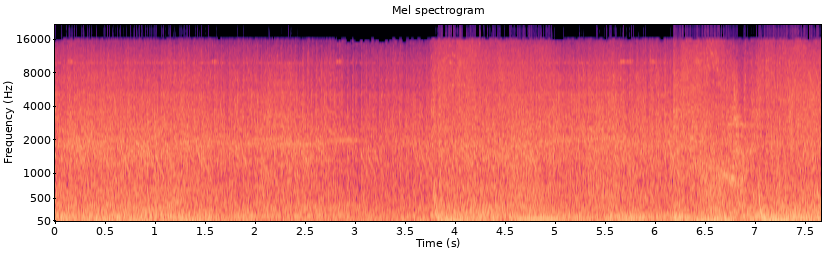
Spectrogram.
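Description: A buggy engine roars loudly at speed.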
